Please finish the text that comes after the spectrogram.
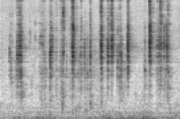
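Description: Hyperax Iridium hitch-mounted kayak rack ratcheting down to its lowest notch, a rapid run of sharp metallic clicks from a close ratchet and pawl mechanism, steady and uneven in spacing, with no talking.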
